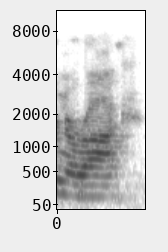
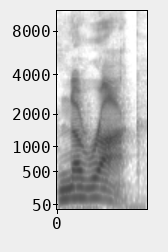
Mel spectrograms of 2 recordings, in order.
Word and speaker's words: Naerok: what does that mean oh god um before nck um oh I've been saying it wrong every time so it's narck yeah you have but you know I'm too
